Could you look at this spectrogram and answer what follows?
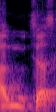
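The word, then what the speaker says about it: المجاز: Saya tidak perlu nulis sanad lagi karena sanad itu untuk al-mujaz, bacanya al-mujaz karena dari fi'il madhi ajazah.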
